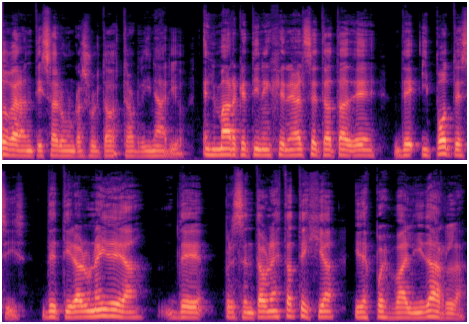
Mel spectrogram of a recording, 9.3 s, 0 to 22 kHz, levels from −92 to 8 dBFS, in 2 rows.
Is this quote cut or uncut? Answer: uncut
